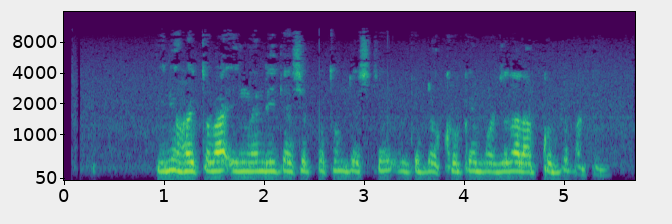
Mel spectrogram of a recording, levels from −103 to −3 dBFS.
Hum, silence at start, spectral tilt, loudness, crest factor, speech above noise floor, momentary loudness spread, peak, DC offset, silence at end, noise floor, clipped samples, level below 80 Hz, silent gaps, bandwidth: none; 0.95 s; -7 dB/octave; -25 LUFS; 20 dB; 34 dB; 14 LU; -6 dBFS; under 0.1%; 0.3 s; -58 dBFS; under 0.1%; -60 dBFS; none; 9.4 kHz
